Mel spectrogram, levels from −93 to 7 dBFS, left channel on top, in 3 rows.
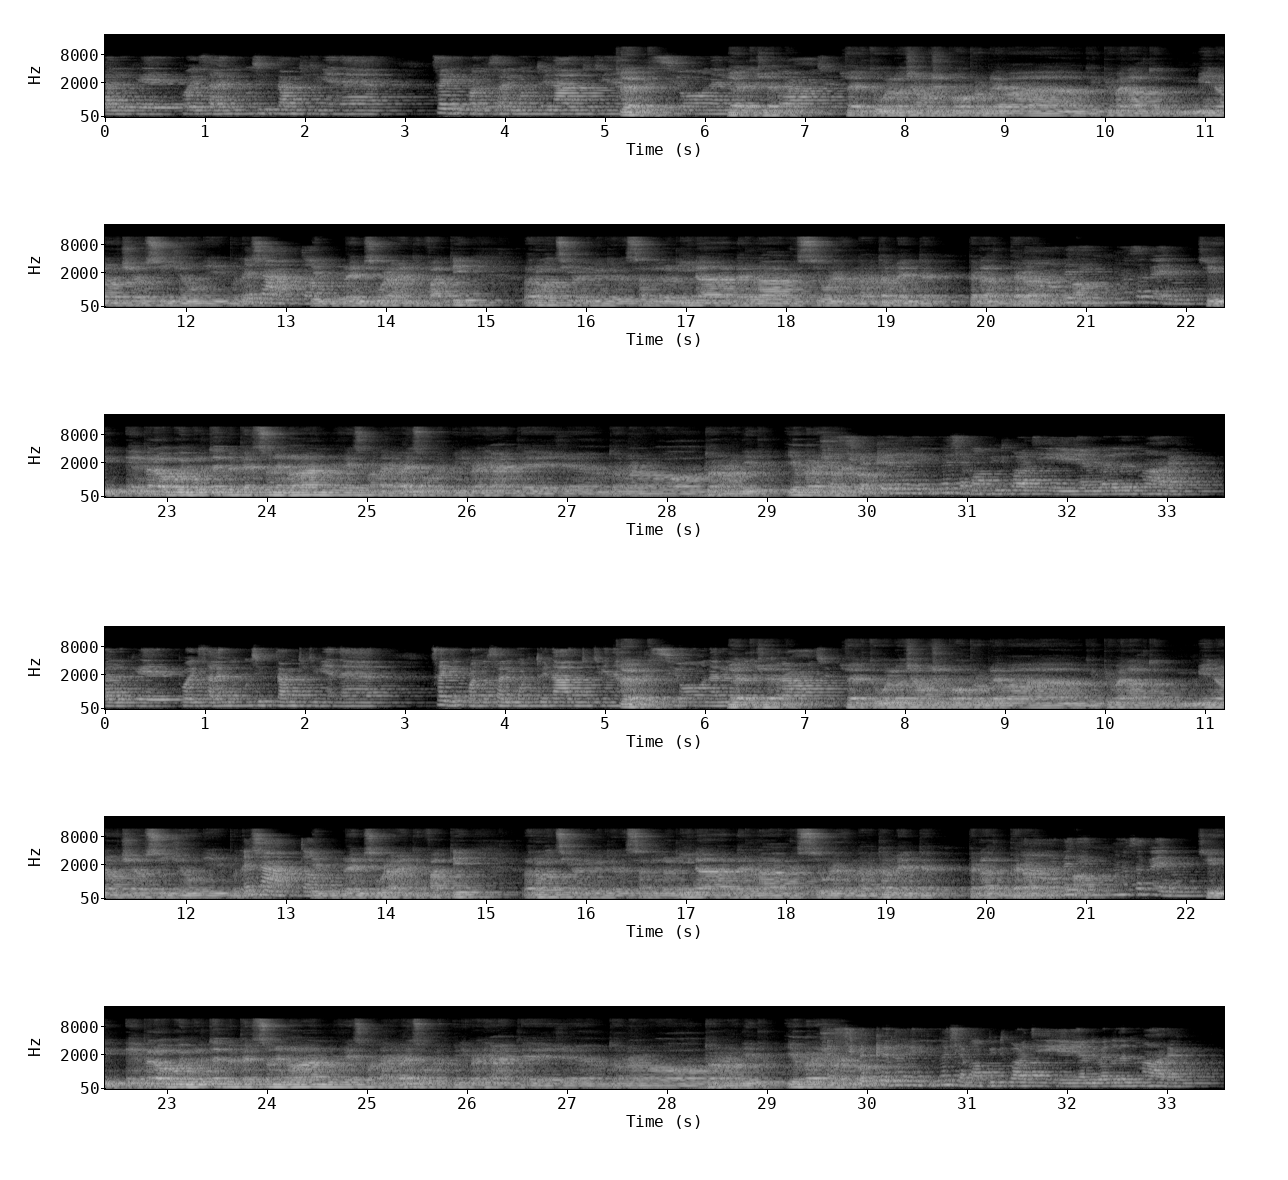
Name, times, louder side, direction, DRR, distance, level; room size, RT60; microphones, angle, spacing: voice 1, 0.0-2.7 3.3-7.3 12.6-13.4 20.4-22.0 29.6-33.2, right 1 dB, 65° right, -1 dB, 0.5 m, -34 dB
voice 2, 5.1-5.5 6.2-7.0 7.4-12.8 13.2-21.0 22.1-30.0, equal, 5° right, -6 dB, 0.5 m, -29 dB
2.7 x 2.4 x 2.9 m, 1.4 s
head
